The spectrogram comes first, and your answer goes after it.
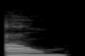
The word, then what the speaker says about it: Om: The Bija mantra, Om, pronounced Aum, will help balance her intuition and calm the mind.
